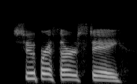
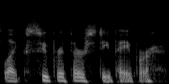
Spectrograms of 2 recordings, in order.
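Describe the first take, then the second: First: Super thirsty punched louder and higher, Super stressed and falling; emphatic repeat. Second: Said in the usual way. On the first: Real, not acted. Painting teacher marvels at paper soaking up ink, emphatic. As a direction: lean hard on Super thirsty.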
